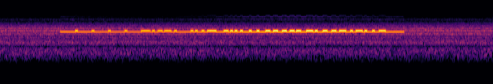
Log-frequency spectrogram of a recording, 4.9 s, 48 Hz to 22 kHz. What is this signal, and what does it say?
RTTY (45.45 baud, 170 Hz shift), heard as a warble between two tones, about 2200 Hz centre, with radio static and room echo. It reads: FORQUILHINHA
